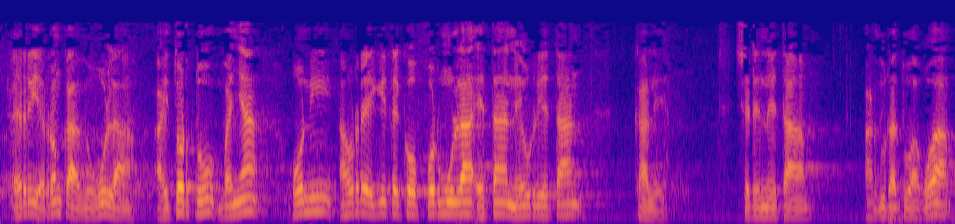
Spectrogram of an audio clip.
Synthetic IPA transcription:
e̞rie̞ro̞ŋkaðuɣ̞ulaːjt̪o̞ɾt̪uβajɲao̞niawre̞ːɣ̞it̪e̞ko̞fo̞ɾmulaʔe̞t̪ane̞wrie̞t̪aŋ | kale̞ | se̞ɾe̞ne̞t̪aː | ɾðuɾat̪uaɣ̞o̞a

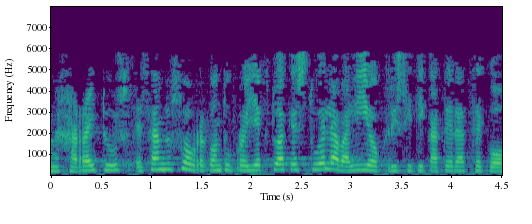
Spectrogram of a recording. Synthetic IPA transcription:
nʝarajt̪use̞sand̪usuawre̞ko̞nt̪upɾo̞je̞kt̪uake̞st̪ue̞laβalio̞kɾisit̪ikat̪e̞ɾat͡se̞ko̞

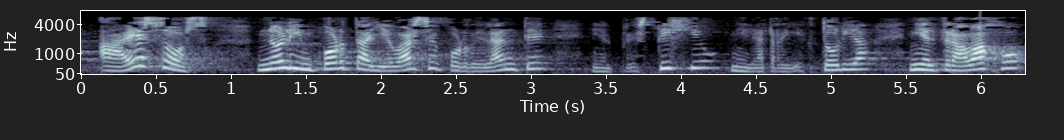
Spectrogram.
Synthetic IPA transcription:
ae̞so̞sno̞leimpo̞ɾt̪aʎe̞β̞aɾse̞po̞ɾð̞e̞lant̪e̞ | nie̞lpɾe̞st̪ixjonilat̪ɾaje̞kt̪o̞ɾjanie̞lt̪ɾaβ̞axo̞

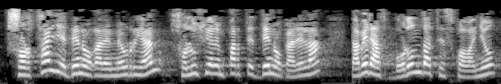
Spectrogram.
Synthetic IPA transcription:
so̞ɾt͡saʎe̞d̪e̞no̞ɣaɾe̞nːe̞wrianso̞lusioaɾe̞mpaɾt̪e̞d̪e̞no̞kɡaɾe̞la | t̪aβe̞ɾazbo̞ɾo̞nd̪at̪e̞sko̞aβ̞ajɲo̞

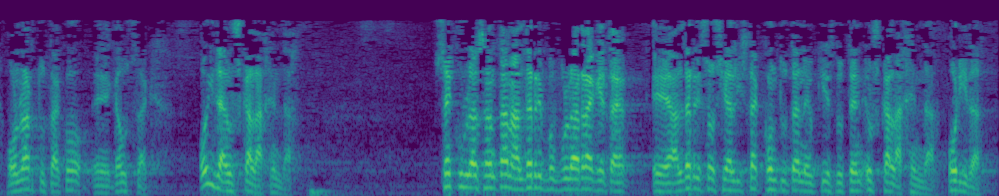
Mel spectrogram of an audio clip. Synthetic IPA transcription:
o̞naɾt̪ut̪ako̞ɡawsa̰k | o̞iðae̞wskala̰ʝe̞nd̪a̰ | se̞kulaesant̪anald̪e̞ripo̞pularake̞t̪aald̪e̞riso̞sialist̪akːo̞nt̪ut̪ane̞wkiezd̪ut̪e̞ne̞wskala̰ɣe̞nd̪a̰o̞ɾið̞a̰

